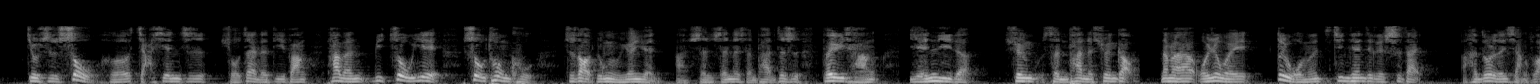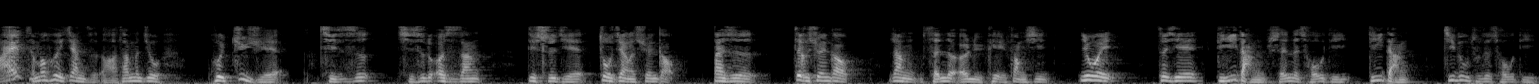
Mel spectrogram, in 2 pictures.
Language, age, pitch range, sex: Chinese, 50-69, 115-155 Hz, male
